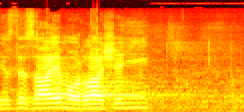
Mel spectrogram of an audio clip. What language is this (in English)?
Czech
